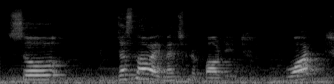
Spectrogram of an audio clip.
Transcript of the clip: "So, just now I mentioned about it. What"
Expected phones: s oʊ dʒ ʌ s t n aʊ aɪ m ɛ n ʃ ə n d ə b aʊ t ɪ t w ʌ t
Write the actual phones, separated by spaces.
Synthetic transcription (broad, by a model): s oʊ dʒ ʌ s t n aʊ aɪ m ɛ n ʃ ə n d ə b aʊ t ɪ t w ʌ t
